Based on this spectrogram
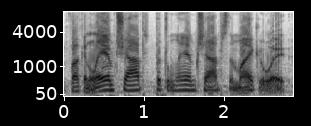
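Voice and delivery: mock clueless cook. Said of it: "and it's like".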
